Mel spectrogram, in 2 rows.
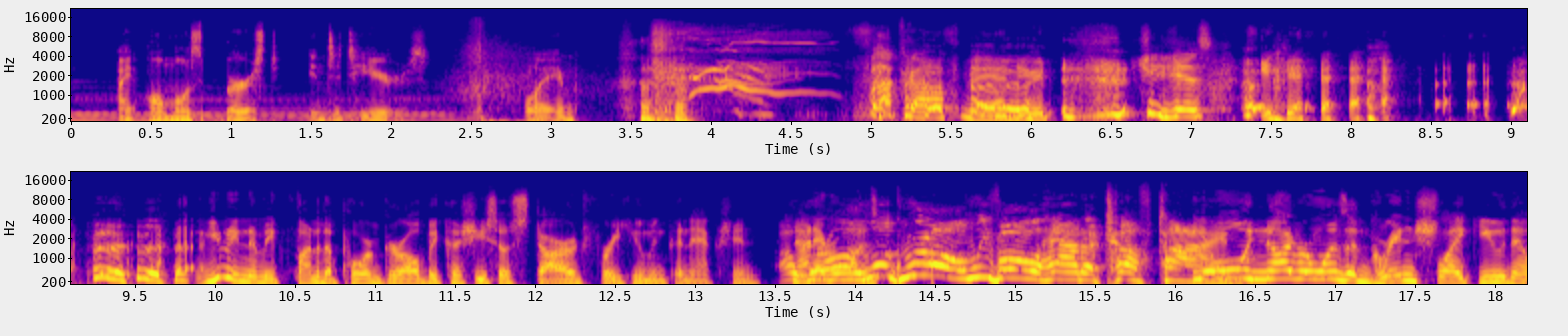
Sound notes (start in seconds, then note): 3.4 both laughing; 7.0 Shane sobbing; 7.1 laughing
